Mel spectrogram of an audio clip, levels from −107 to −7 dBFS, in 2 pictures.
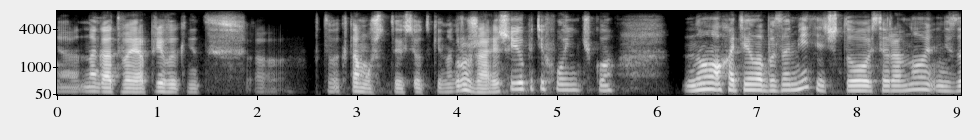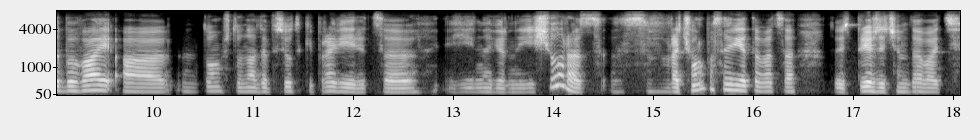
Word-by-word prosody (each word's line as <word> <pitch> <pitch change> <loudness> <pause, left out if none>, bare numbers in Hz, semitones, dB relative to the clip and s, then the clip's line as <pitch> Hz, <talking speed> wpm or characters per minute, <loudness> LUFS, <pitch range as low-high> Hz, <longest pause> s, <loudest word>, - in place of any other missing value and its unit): э, - - -16
нога 150 -2 +2
твоя 135 -1 +2
привыкнет, 135 -3 -5
тс 440 0 -3
а, - - -25 0.4
к - - -15
к - - -14
тому, 145 -4 -1
что - - +3
ты 130 -1 -7
всё-таки 135 +2 -3
нагружаешь 135 - +3
её 225 +1 +3
потихонечку. 195 -6 -7 0.7
Но 210 +5 +2
хотела 195 -1 +1
бы 180 0 -5
заметить, 195 - -2
что 175 +1 +3
всё 175 +1 0
равно 195 +5 -4
не 170 -4 -9
забывай 170 +3 0
о, 140 -2 -3 0.2
м, 145 -2 -27
том, 155 0 -11
что 145 - -11
надо 145 -1 -10
всё-таки 155 +4 -1
провериться 130 -3 -5 0.3
и, 135 +2 -15
наверно, 130 -2 -11
ещё 135 - +6
раз 135 - -1
с 135 +1 0
врачом 145 +7 +2
посоветоваться. 170 -8 -1 0.3
То - - -15
есть, 130 - +8
прежде 155 -3 +5
чем 140 0 +3
давать 140 -2 -1
155 Hz, 145 wpm, -21 LUFS, 135-185 Hz, 0.7 s, есть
